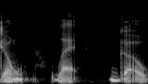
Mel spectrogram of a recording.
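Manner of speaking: soft, breathy, barely voiced whisper. Telling a story, the speaker repeats what their dad whispered, retelling dad's whisper. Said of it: "he just whispers to me".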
